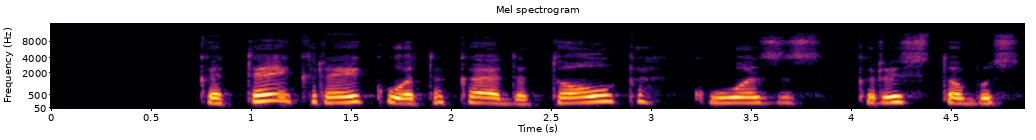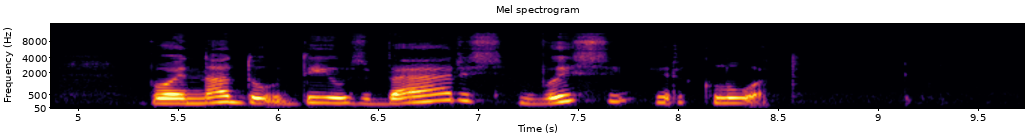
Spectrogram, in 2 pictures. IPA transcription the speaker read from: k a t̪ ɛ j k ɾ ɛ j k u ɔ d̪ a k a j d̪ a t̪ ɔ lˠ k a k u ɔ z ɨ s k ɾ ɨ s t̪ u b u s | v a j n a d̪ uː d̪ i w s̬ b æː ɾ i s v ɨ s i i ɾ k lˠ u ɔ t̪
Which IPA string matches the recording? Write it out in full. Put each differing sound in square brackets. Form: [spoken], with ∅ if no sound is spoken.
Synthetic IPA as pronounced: k a t̪ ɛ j k ɾ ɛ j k u ɔ [t̪] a k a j d̪ a t̪ ɔ lˠ k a k u ɔ z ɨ s k ɾ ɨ s t̪ [ɔ] b u s | v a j n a d̪ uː d̪ i w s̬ b æː ɾ i s v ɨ s i i ɾ k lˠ u ɔ t̪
